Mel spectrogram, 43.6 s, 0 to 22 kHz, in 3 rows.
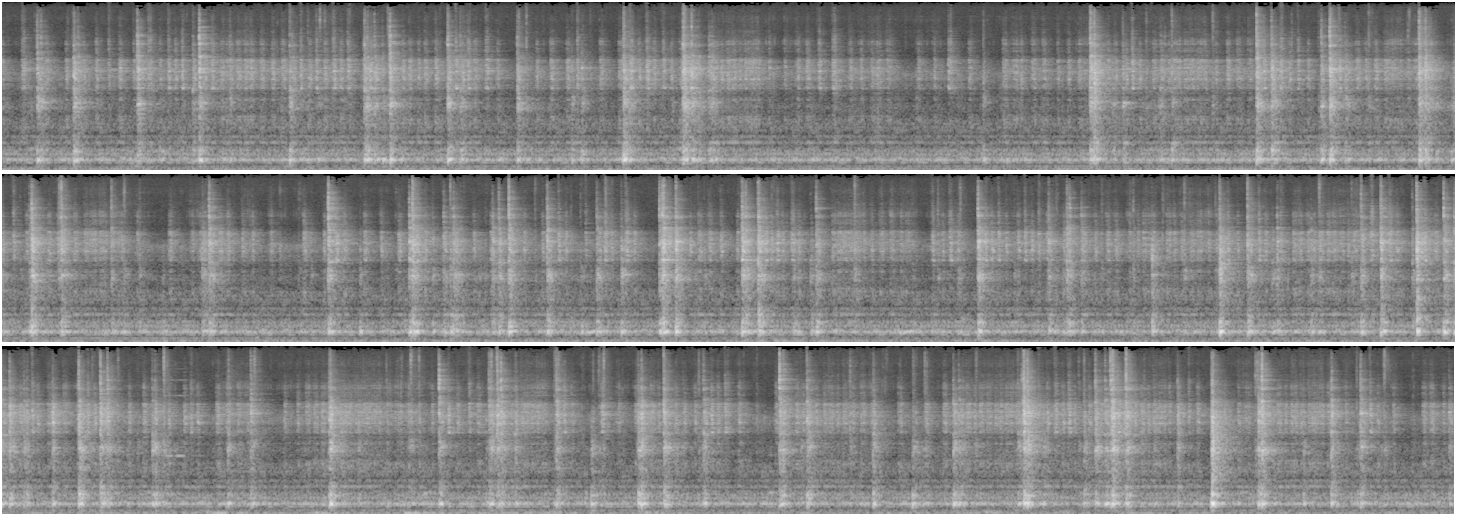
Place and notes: Lörick, Düsseldorf, Deutschland - Düsseldorf, Wevelinghoferstr, kybernetic op art objects
The sound of kybernetic op art objects of the private collection of Lutz Dresen. Here no. 01 an rotating wood object
soundmap nrw - topographic field recordings, social ambiences and art places
Düsseldorf, Germany, 25 April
